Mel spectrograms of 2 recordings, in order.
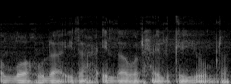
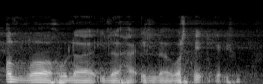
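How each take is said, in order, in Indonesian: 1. Dibacanya pelan dan lirih. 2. Dibacanya agak dikeraskan sedikit, setengah bersuara. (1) "pelan-pelan dalam hati" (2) "Agak dijaharin dikit"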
